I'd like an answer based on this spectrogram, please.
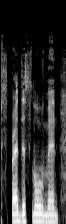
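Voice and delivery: ordinary talk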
